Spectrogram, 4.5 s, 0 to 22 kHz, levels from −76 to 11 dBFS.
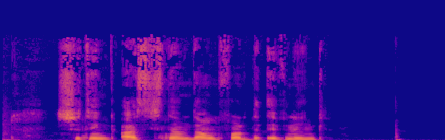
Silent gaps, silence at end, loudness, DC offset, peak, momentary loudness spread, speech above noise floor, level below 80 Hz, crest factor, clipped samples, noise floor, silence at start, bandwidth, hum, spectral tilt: none; 0.45 s; -20 LUFS; under 0.1%; -2 dBFS; 15 LU; 48 dB; -50 dBFS; 20 dB; under 0.1%; -67 dBFS; 0.05 s; 17 kHz; none; -4.5 dB/octave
